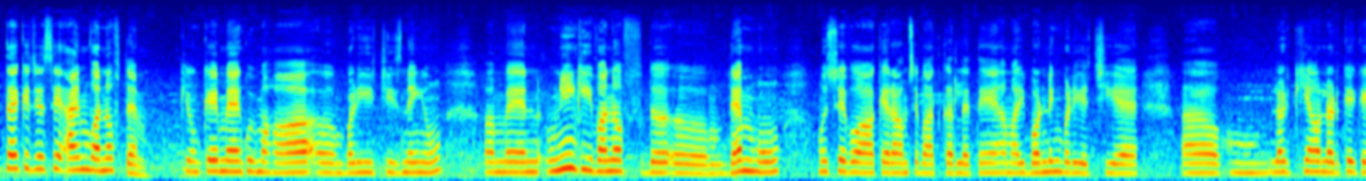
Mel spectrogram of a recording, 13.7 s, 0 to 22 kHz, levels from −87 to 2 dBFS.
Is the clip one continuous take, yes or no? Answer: yes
